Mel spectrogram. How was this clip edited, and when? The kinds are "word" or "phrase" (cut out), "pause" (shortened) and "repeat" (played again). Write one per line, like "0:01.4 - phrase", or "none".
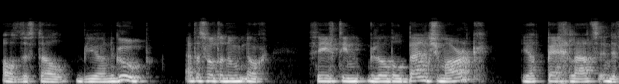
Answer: none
